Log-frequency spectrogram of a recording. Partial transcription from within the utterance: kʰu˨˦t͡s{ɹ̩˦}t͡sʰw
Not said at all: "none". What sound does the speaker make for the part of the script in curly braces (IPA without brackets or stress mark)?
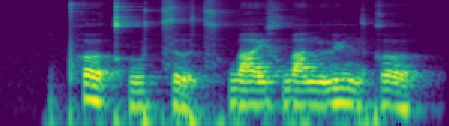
ɹ̩˨˩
